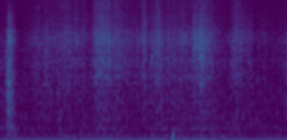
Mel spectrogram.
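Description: Faint crinkling and rustling of a thin plastic bag being handled and unwrapped, in a few irregular bursts, with one soft knock past the middle.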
